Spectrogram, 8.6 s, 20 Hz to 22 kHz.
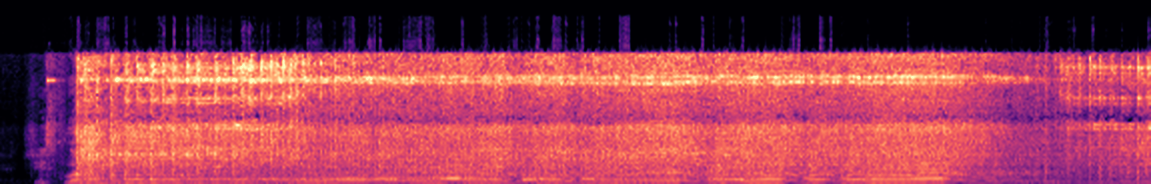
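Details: Stihl 025 chainsaw rebuilt with a new top end, first run after a bad gas cap O-ring: two-stroke fires up and revs cleanly, pitch rising and falling smoothly with throttle blips; runs properly.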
